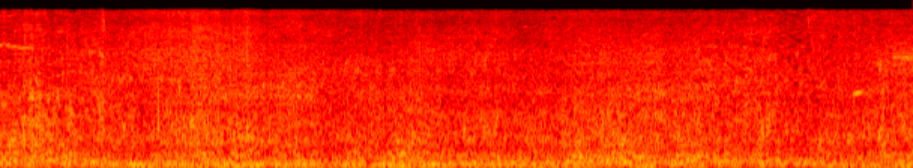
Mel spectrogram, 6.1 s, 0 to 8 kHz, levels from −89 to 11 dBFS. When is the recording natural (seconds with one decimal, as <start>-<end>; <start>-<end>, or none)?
0.7-4.7; 5.5-6.1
